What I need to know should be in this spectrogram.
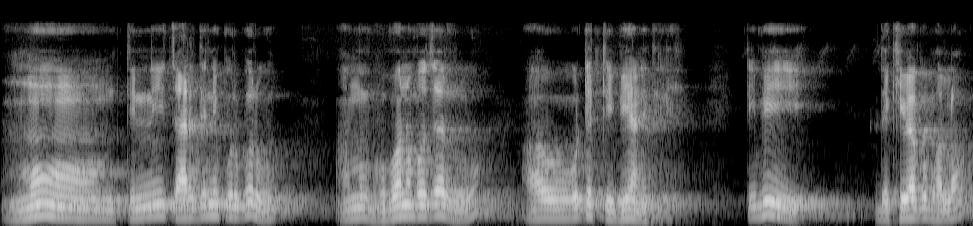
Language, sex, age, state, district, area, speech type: Odia, male, 45-60, Odisha, Dhenkanal, rural, spontaneous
